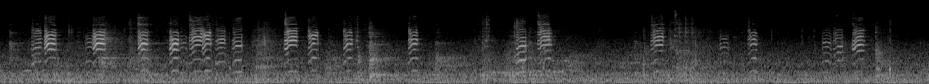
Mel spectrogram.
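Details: Feeding time for a zebra finch pair and their three juvenile babies, 1 October 2022: busy clusters of nasal, honk-like beeps, thinning in the middle then picking up again, over a steady low hum.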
